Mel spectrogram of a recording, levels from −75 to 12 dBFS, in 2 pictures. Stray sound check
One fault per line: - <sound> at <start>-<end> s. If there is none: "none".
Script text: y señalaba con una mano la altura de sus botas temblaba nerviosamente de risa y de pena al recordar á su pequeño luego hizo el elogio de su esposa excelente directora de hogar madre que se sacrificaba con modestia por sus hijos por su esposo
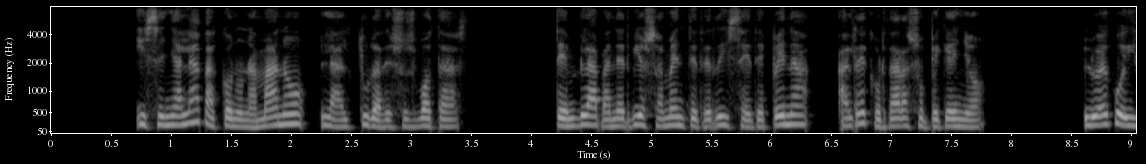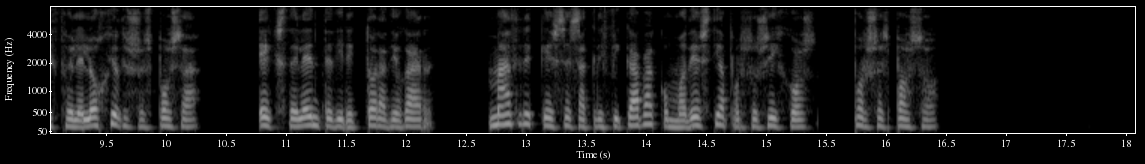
none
